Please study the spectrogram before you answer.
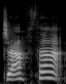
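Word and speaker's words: Jephthah: h t h a h Jaffa H now Jaffa and the gileadite was a mighty man of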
